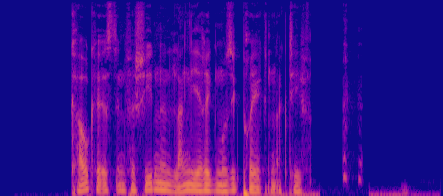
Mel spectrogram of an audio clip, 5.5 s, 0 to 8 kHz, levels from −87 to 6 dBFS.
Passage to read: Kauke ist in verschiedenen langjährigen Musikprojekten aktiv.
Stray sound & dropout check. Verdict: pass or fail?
fail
